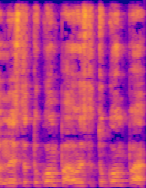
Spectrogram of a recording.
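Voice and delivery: high, demanding voice. Retelling how an officer pointing a gun demanded: imitating an armed officer demanding. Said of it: "me estaba apuntando con la pistola".

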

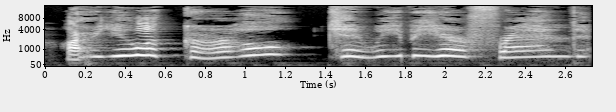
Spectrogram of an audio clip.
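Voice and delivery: put-on tiny, squeaky child voice, very high-pitched. Imitating kids heard in online game matches, in a squeaky little kid voice. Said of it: "got these little squeaky voices".

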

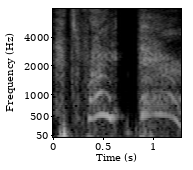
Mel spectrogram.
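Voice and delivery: very high, shrill, piercing scream. Retelling a woman pointing at the dark front door, retelling her screaming. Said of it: "She's pointing and she's screaming".

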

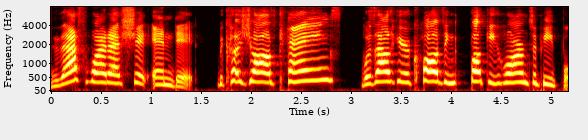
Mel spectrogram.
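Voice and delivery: enraged, furious, raw rant. Ranting to listeners about why an event was shut down, furious. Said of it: "I'm fucking furious".

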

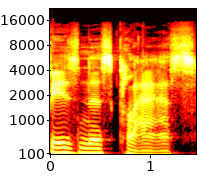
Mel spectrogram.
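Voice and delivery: put-on American accent. Accent imitation game on advanced setting, American accent. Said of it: "You're good at imitating the American accent".

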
